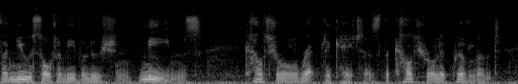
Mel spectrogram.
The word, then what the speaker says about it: meme: Um so I called it a meme. It doesn't exactly rhyme with gene, but it's s sort of sort of short and and sounds vaguely similar.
